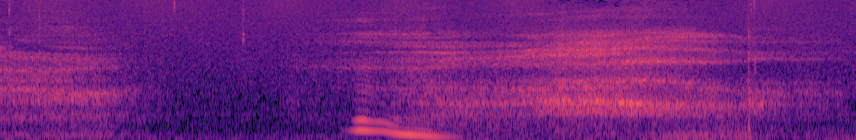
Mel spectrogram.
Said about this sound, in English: Yawning is actually a wonderful way to relax. You might want to yawn right now. Big inhale and yawn.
